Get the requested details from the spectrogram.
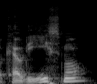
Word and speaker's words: caudillismo: So it's pronounced caudillismo, and the leader is a caudillo. So caudillismo and caudillo.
